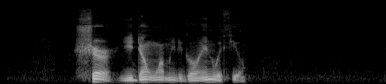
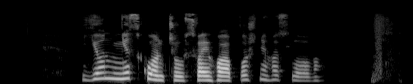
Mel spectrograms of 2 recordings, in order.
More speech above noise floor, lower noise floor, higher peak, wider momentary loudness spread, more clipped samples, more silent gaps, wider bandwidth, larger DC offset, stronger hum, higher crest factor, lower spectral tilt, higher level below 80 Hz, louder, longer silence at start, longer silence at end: second, 40 dB vs 46 dB; about the same, -64 dBFS vs -66 dBFS; second, -8 dBFS vs -2 dBFS; second, 13 LU vs 16 LU; neither; neither; first, 14 kHz vs 11.5 kHz; neither; neither; about the same, 20 dB vs 22 dB; about the same, -6 dB/octave vs -5.5 dB/octave; about the same, -72 dBFS vs -74 dBFS; second, -25 LUFS vs -20 LUFS; about the same, 0.75 s vs 0.85 s; first, 1.4 s vs 0.35 s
